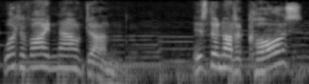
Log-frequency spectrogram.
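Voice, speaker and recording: A man plays a fearless shepherd lad with a high, animated voice. He declaims earnestly in a biblical audio drama, with light music behind. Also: unhurried, heavily acted. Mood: protesting.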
